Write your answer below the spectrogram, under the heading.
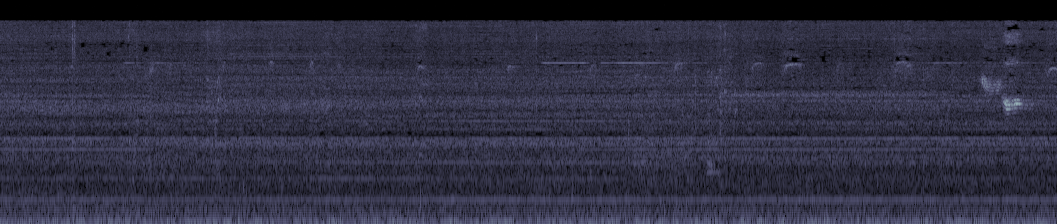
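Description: A steady low hum and rumble with an unchanging tone, and a short high chirp about ten seconds in.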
